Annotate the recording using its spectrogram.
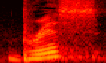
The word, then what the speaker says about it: bris: bris is the Eastern European pronunciation of berit, which is covenant.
